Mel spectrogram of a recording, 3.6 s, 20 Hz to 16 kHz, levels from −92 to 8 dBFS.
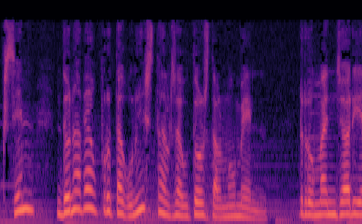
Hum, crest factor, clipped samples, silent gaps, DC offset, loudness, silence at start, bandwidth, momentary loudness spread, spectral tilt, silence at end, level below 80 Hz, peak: none; 14 dB; under 0.1%; none; under 0.1%; -29 LUFS; 0 s; 11.5 kHz; 8 LU; -5.5 dB/octave; 0 s; -52 dBFS; -14 dBFS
